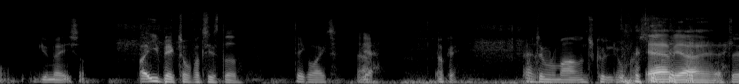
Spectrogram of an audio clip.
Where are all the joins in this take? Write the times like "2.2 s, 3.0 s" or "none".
none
